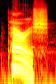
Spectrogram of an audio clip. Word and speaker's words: parish: oh okay nice nice Parish Parish with an a parish yeah Parish p a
